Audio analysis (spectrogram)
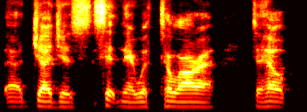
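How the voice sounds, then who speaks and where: A man co-hosting a podcast, chatting casually and retelling scenes with lively exclamations. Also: low-pitched, normal speed. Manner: animated storyteller, acts out scenes with loud exclamations. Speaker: podcast co-host. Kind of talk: casual chat. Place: live podcast recording.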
